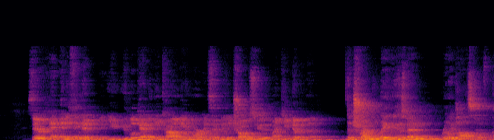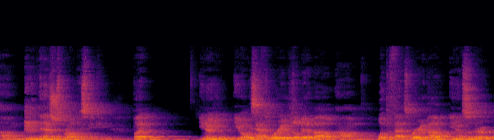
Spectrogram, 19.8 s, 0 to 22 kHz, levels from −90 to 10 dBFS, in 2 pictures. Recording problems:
room echo; strong; dies away in 1.7 s
off-mic speech; far

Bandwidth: 14.5 kHz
